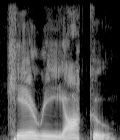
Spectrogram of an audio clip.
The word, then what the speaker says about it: Kiriakou: And I go, Kiriakou, just like it's spelled.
